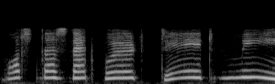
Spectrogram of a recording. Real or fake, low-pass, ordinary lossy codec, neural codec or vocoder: fake; 5.4 kHz; Opus, 32 kbps; codec, 24 kHz, 1 kbps, SNAC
